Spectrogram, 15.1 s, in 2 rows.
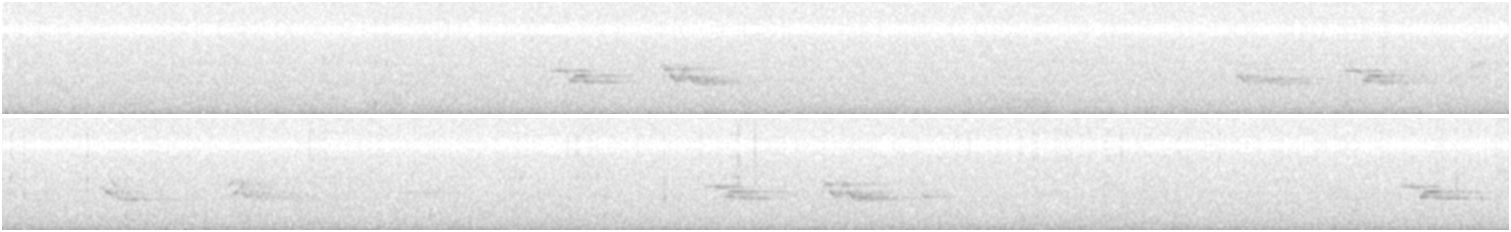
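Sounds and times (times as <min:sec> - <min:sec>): background hiss: 0:00.0 - 0:15.0
faint bird chirps: 0:02.7 - 0:03.8, 0:06.1 - 0:09.8, 0:11.0 - 0:12.4, 0:14.4 - 0:15.0.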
